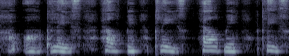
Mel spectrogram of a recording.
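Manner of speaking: high-pitched, whimpering mock crying. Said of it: "crying like".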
